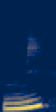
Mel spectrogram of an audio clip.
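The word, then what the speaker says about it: mis: Mi, same advice here, don't pronounce the final S like we had here.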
